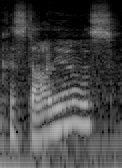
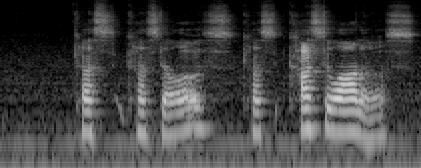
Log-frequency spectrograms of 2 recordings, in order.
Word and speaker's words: Castellanos: Castaños? Castellanos.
